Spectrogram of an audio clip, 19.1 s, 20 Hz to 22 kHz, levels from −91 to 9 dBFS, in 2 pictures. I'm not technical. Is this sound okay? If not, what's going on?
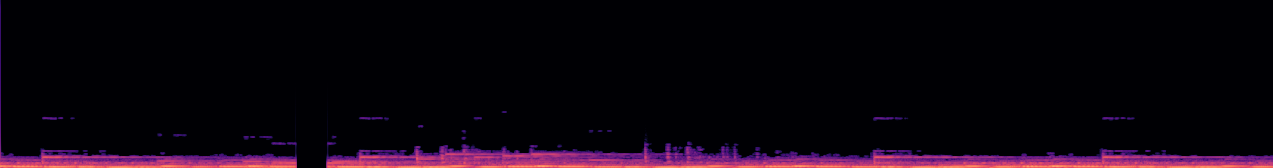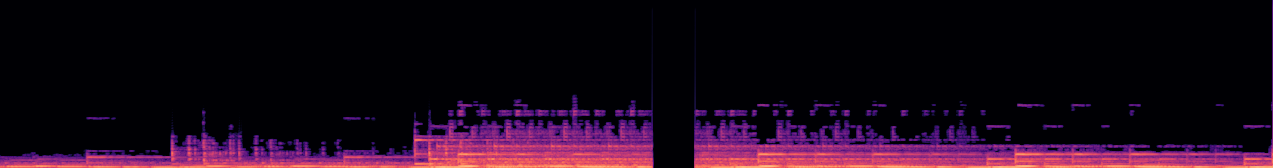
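No. The sound stops twice: from 2.22 to 2.46 seconds, and from 14.44 to 14.76 seconds. These are rebuffering stalls. The player ran out of downloaded audio and waited for more to arrive. A dropout would skip part of the sound, but here it picks up exactly where it paused, so nothing is missing. The pauses only add about a quarter and a third of a second.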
